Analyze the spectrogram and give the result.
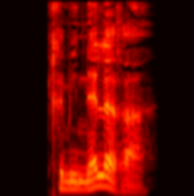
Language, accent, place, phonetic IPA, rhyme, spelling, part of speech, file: German, Germany, Berlin, [kʁimiˈnɛləʁɐ], -ɛləʁɐ, kriminellerer, adjective, De-kriminellerer.ogg
- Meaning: inflection of kriminell: 1. strong/mixed nominative masculine singular comparative degree 2. strong genitive/dative feminine singular comparative degree 3. strong genitive plural comparative degree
